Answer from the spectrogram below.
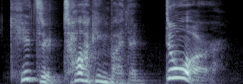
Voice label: disgust

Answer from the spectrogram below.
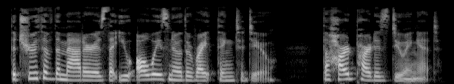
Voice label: voice Young and Soft; Bria

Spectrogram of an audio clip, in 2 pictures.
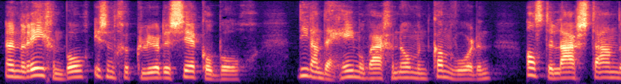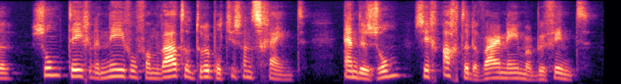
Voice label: speaker, nl NL

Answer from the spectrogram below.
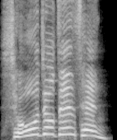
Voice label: TITLECALL JP; girlsfrontline

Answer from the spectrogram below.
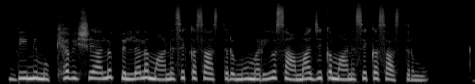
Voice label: Telugu; Meta mms ASR

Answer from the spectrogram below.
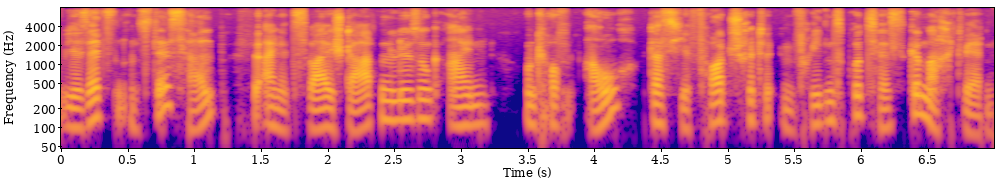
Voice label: german; COQUI-STT

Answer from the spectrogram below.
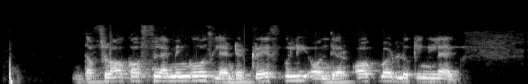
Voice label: indian, accent; commonaccent

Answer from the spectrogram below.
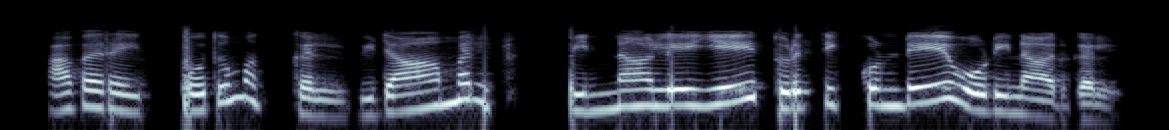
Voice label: Tamil; Meta mms ASR

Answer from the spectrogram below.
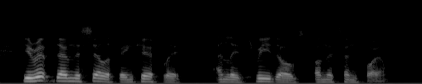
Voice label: neutral

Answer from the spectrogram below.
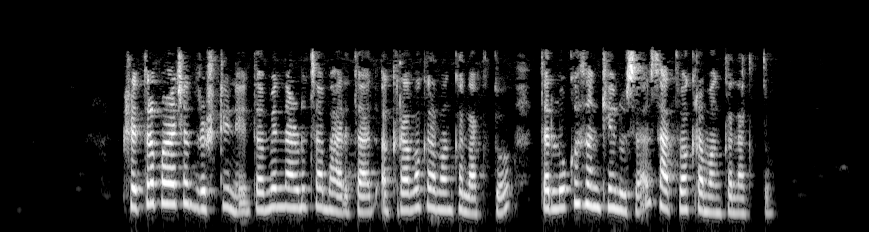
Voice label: Marathi; ai4bharat indicwave2vec models

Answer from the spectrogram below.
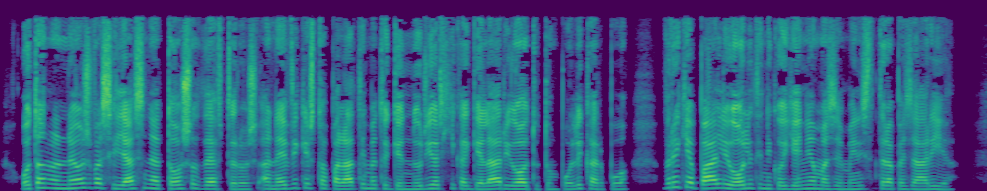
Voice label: greek

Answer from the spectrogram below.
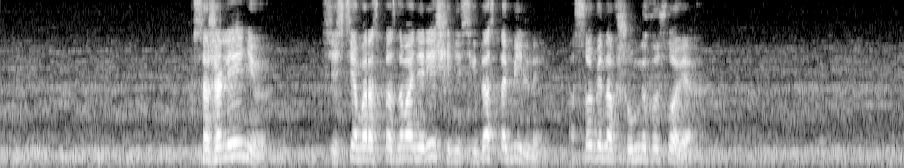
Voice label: test sound with noise

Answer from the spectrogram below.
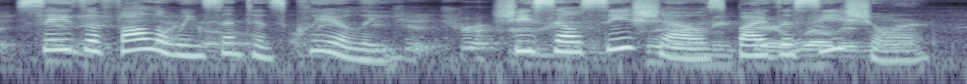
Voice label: tongue twister Neighbor, noise; S2S-Arena

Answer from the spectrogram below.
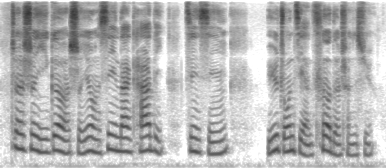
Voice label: chinese

